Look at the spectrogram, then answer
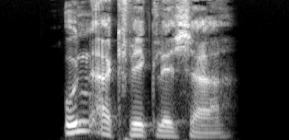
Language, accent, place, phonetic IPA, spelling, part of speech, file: German, Germany, Berlin, [ˈʊnʔɛɐ̯kvɪklɪçɐ], unerquicklicher, adjective, De-unerquicklicher.ogg
- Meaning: 1. comparative degree of unerquicklich 2. inflection of unerquicklich: strong/mixed nominative masculine singular 3. inflection of unerquicklich: strong genitive/dative feminine singular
